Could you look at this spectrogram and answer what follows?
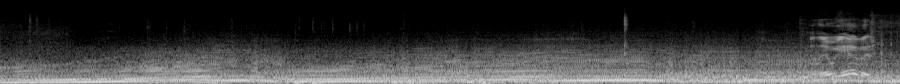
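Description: A 2015 Lexus NX200t turbo accelerates hard from a standstill, its engine rising steadily in pitch through the gears and staying loud and close throughout, with a driver talking over it.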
